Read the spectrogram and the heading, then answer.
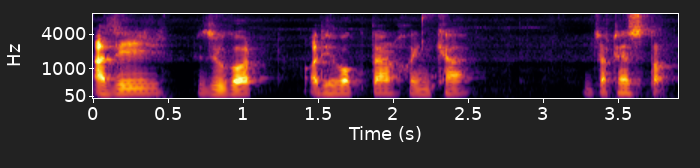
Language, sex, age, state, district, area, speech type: Assamese, male, 18-30, Assam, Dibrugarh, rural, spontaneous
